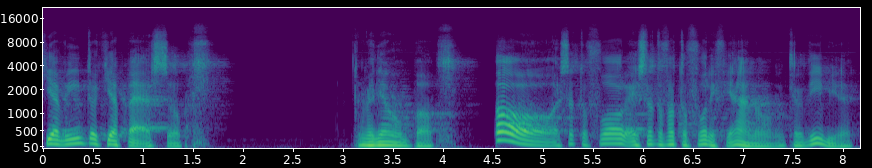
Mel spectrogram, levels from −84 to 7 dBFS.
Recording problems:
echo of what is said; noticeable; throughout; 100 ms later, 15 dB below the speech

